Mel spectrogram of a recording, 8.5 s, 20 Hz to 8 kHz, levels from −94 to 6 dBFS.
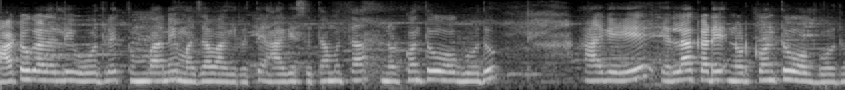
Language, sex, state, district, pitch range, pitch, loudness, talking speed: Kannada, female, Karnataka, Bellary, 230-260 Hz, 240 Hz, -19 LUFS, 115 wpm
